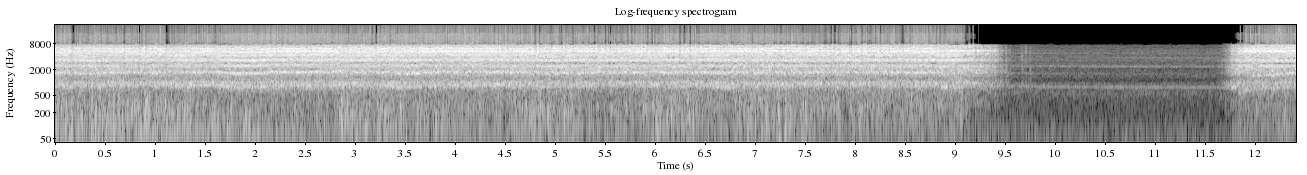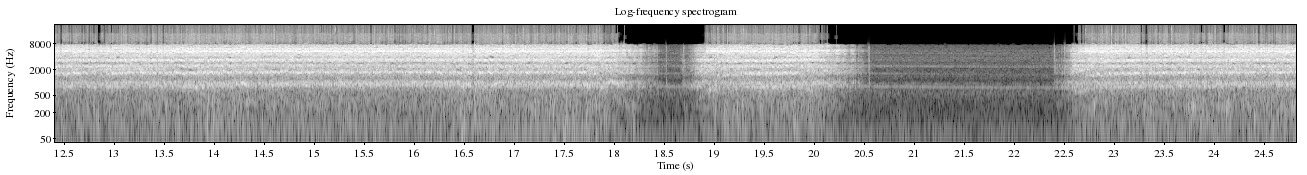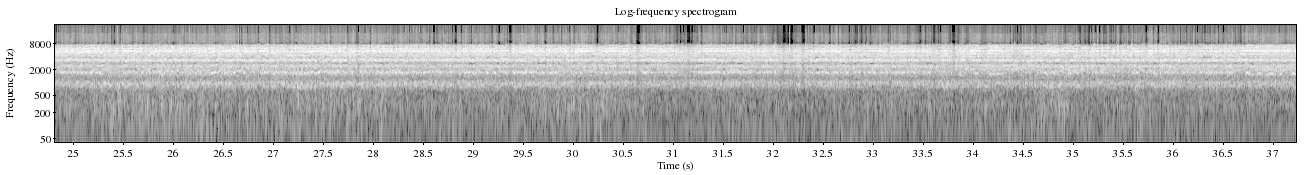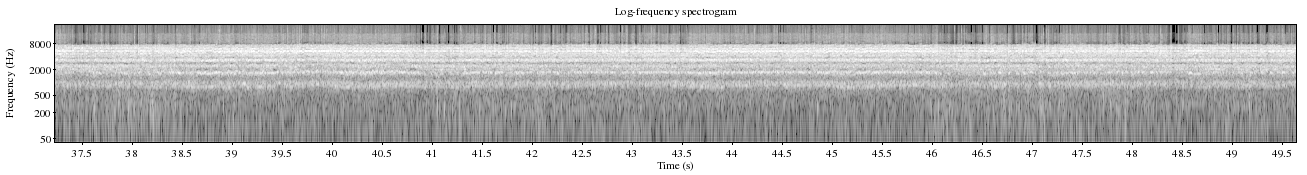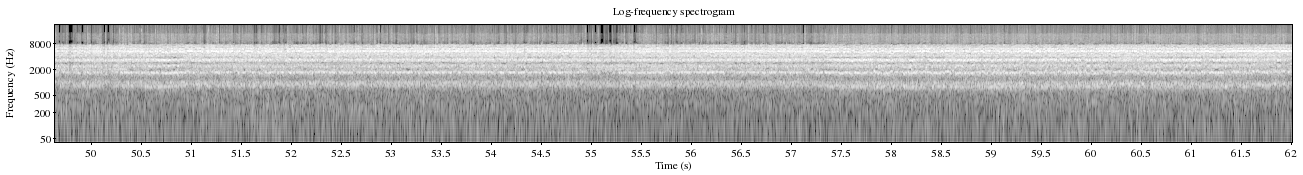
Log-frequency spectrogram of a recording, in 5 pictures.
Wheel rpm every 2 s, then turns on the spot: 230, 230, 230, 230, 140, 10, 190, 230, 220, 100, 30, 110, 230, 230, 230, 230, 230, 230, 230, 220, 220, 230, 220, 230, 230, 230, 230, 230, 230, 210, 220.
none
